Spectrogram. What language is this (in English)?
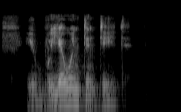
Kabyle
